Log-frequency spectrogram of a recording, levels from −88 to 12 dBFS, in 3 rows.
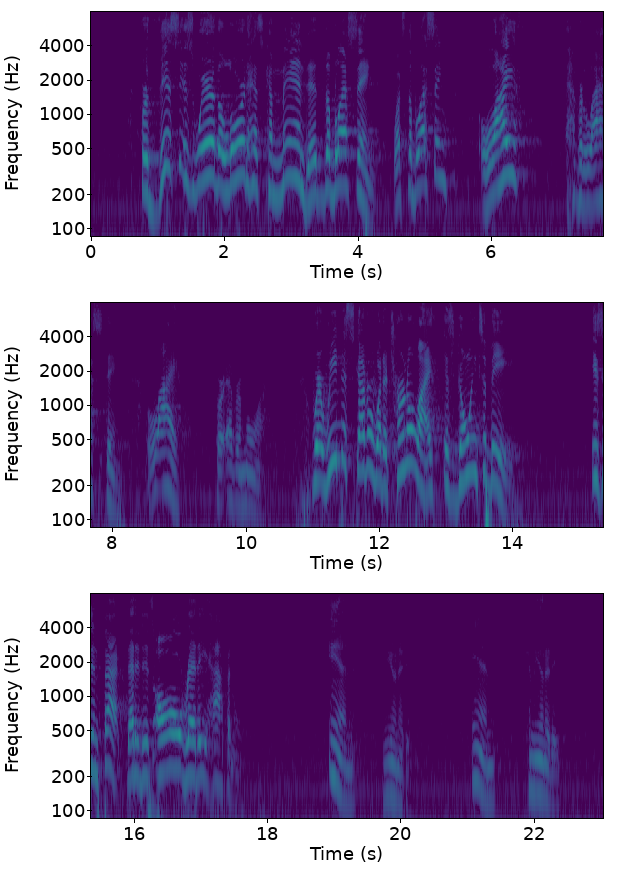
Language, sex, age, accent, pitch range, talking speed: English, male, 50-69, American, 165-250 Hz, 100 wpm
